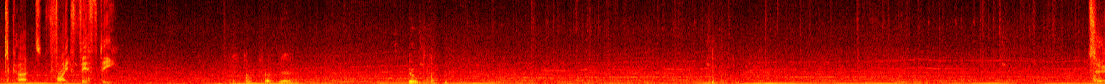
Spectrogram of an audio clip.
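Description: Gravel rattles and pings under a car's tyres.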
